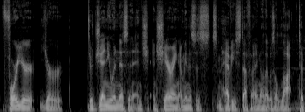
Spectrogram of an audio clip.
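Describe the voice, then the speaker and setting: A man's voice: low voice, fairly quick, vocal fry, a little mellow. A man hosting a podcast, talking in an informal, conversational way. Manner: informal, appreciative, says "man" and "dude" often. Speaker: podcast host. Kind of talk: casual chat and informal host outro.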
